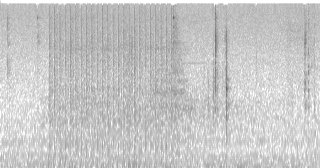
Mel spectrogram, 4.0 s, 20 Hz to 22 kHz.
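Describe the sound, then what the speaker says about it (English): Rapid automatic fire from a submachine gun in the video game Fallout 76, a sustained burst of close, evenly spaced shots followed by a few sharper single cracks. "It's a submachine gun."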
